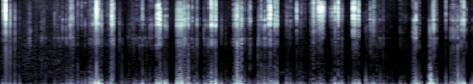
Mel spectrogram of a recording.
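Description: Long nails scratch and tap on a medium etched glass candle jar filled with solid wax, and the jar is tilted at the end. The result is a steady run of dry, closely spaced scratches and quick taps that die away almost instantly, with a soft low body and bright scratchy edges.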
